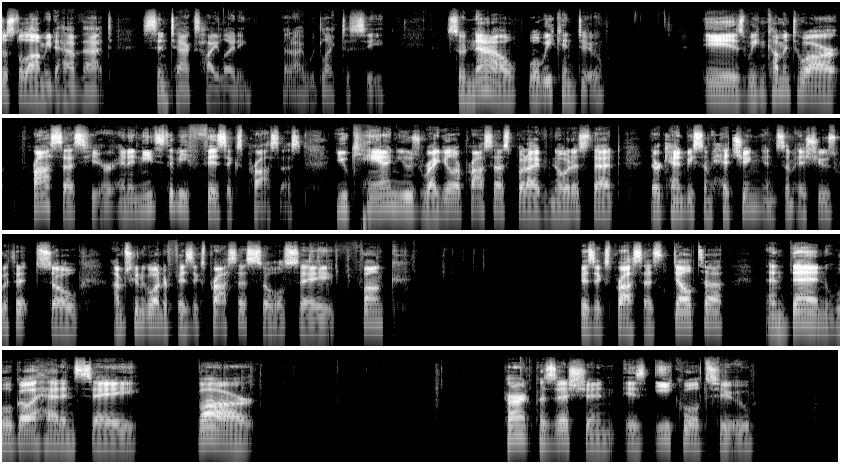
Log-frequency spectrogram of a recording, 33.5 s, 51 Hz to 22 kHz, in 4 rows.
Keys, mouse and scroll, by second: 4.8 click, 10.6 click, 19.5-22.0 typing, 22.3 Tab, 23.2 Return, 26.3-29.4 typing, 32.1 typing, 33.4-33.5 typing.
